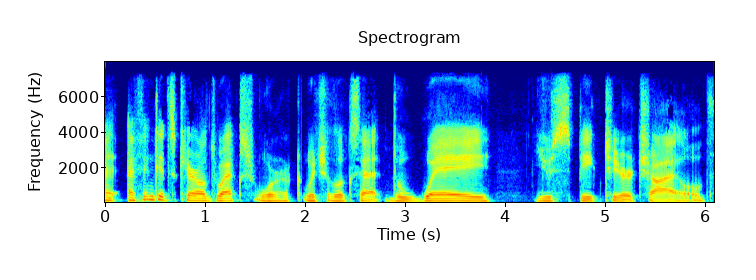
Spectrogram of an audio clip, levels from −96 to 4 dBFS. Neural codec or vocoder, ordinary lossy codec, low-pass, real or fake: none; AAC, 48 kbps; 7.2 kHz; real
